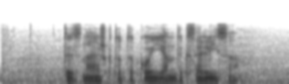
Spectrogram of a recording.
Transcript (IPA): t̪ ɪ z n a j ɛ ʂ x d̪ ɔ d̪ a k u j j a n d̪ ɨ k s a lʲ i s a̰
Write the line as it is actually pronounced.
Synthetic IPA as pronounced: t̪ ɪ z n a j ɛ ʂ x t̪ ɔ t̪ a k ɔ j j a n d̪ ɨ k s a lʲ i s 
